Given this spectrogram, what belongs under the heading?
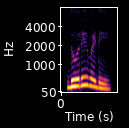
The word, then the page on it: ದೊರೆವಡೆ: Kannada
